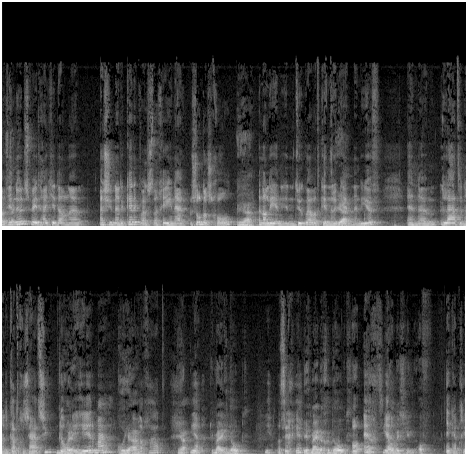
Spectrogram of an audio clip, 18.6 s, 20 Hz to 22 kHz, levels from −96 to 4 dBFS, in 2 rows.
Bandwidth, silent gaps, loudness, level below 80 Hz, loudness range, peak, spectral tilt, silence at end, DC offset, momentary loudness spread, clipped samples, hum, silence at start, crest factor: 16.5 kHz; none; -20 LUFS; -48 dBFS; 3 LU; -4 dBFS; -6 dB/octave; 0 s; under 0.1%; 10 LU; under 0.1%; none; 0 s; 16 dB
